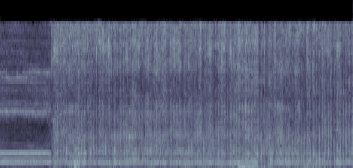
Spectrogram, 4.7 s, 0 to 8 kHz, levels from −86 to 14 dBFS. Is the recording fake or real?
fake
